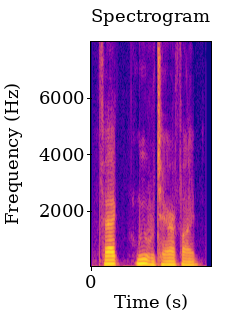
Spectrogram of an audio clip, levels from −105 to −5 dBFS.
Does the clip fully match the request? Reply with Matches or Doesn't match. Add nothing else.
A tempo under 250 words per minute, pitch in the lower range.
Matches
